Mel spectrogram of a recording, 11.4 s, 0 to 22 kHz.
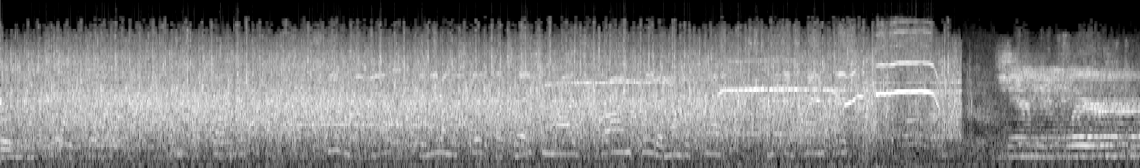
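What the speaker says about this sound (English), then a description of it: "Let's have a round of applause for this beautiful group." Loud, dense audience applause fills the hall at a 1983 German Shepherd Dog Club of America national show, a steady roar of many clapping hands that breaks off near the end as a voice and ringing tones come in.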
